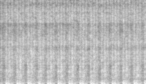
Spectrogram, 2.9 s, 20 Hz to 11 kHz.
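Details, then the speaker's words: John Deere Model A two-cylinder tractor, first start in eight years, about 50 degrees out: slow, even thumping about two beats a second, every pulse firing cleanly; a healthy lazy slow idle. "the wages oh man that's so nice to have it a old soul slow like that they used to have contests with you would do that"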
